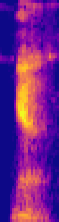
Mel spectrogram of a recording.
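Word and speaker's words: ञ: And it is pronounced as Nya.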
